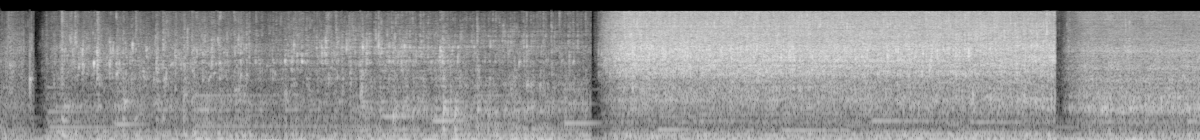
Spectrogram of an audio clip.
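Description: Water sloshing as gloved hands rinse catfish chunks in a stainless steel bowl. About halfway through, a tap gushes loudly and steadily into the bowl, and the gush turns softer near the end.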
